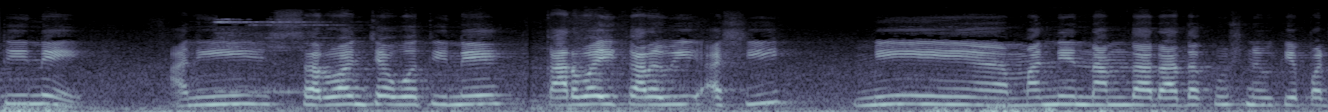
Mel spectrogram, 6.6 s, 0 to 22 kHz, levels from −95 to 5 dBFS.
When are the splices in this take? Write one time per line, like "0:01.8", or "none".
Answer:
0:02.6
